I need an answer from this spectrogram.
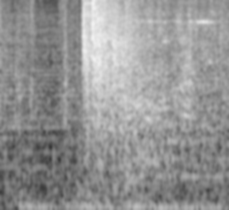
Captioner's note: metal scraping; boom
